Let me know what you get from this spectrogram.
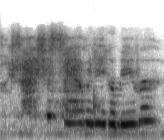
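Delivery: high, quick, hushed disbelief; mortified whisper. Retold or imitated. Friend re-enacts regretting own words, mortified whisper. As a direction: whisper it fast in mock horror.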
